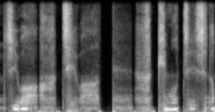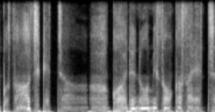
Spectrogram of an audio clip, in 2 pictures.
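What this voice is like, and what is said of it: Close whispering into the ear. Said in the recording (Japanese): “私たちのささやきが、お耳からずるーんって、中に入り込んじゃいますね。...こんなに近くでささやかれたら”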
